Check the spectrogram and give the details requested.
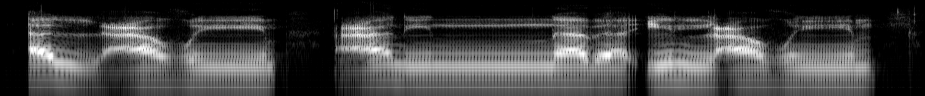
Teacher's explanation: العين قرأتها بالتفخيم وحقها أن تكون مرققة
